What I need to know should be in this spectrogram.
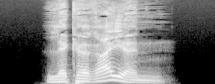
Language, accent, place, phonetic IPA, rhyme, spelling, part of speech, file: German, Germany, Berlin, [lɛkəˈʁaɪ̯ən], -aɪ̯ən, Leckereien, noun, De-Leckereien.ogg
- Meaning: plural of Leckerei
